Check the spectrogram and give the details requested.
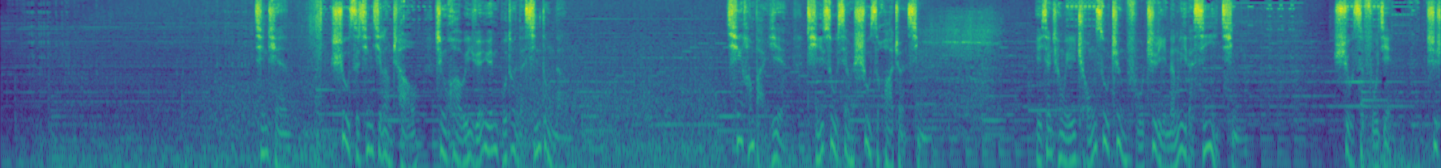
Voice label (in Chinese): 男 宣传片; 数字中国创新大赛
